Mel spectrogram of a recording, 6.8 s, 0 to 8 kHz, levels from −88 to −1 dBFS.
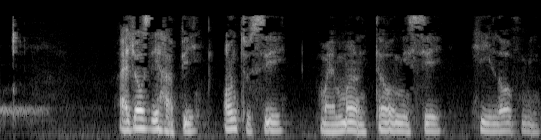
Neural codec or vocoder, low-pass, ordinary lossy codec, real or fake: codec, 16 kHz, 8 kbps, FunCodec, trained on LibriTTS, 25 frames a second; 7.2 kHz; MP3, 24 kbps; fake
